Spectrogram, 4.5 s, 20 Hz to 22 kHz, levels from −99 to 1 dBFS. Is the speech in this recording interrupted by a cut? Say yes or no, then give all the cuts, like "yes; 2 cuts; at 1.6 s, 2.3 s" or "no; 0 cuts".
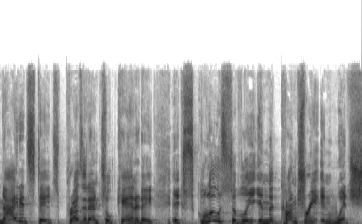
no; 0 cuts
